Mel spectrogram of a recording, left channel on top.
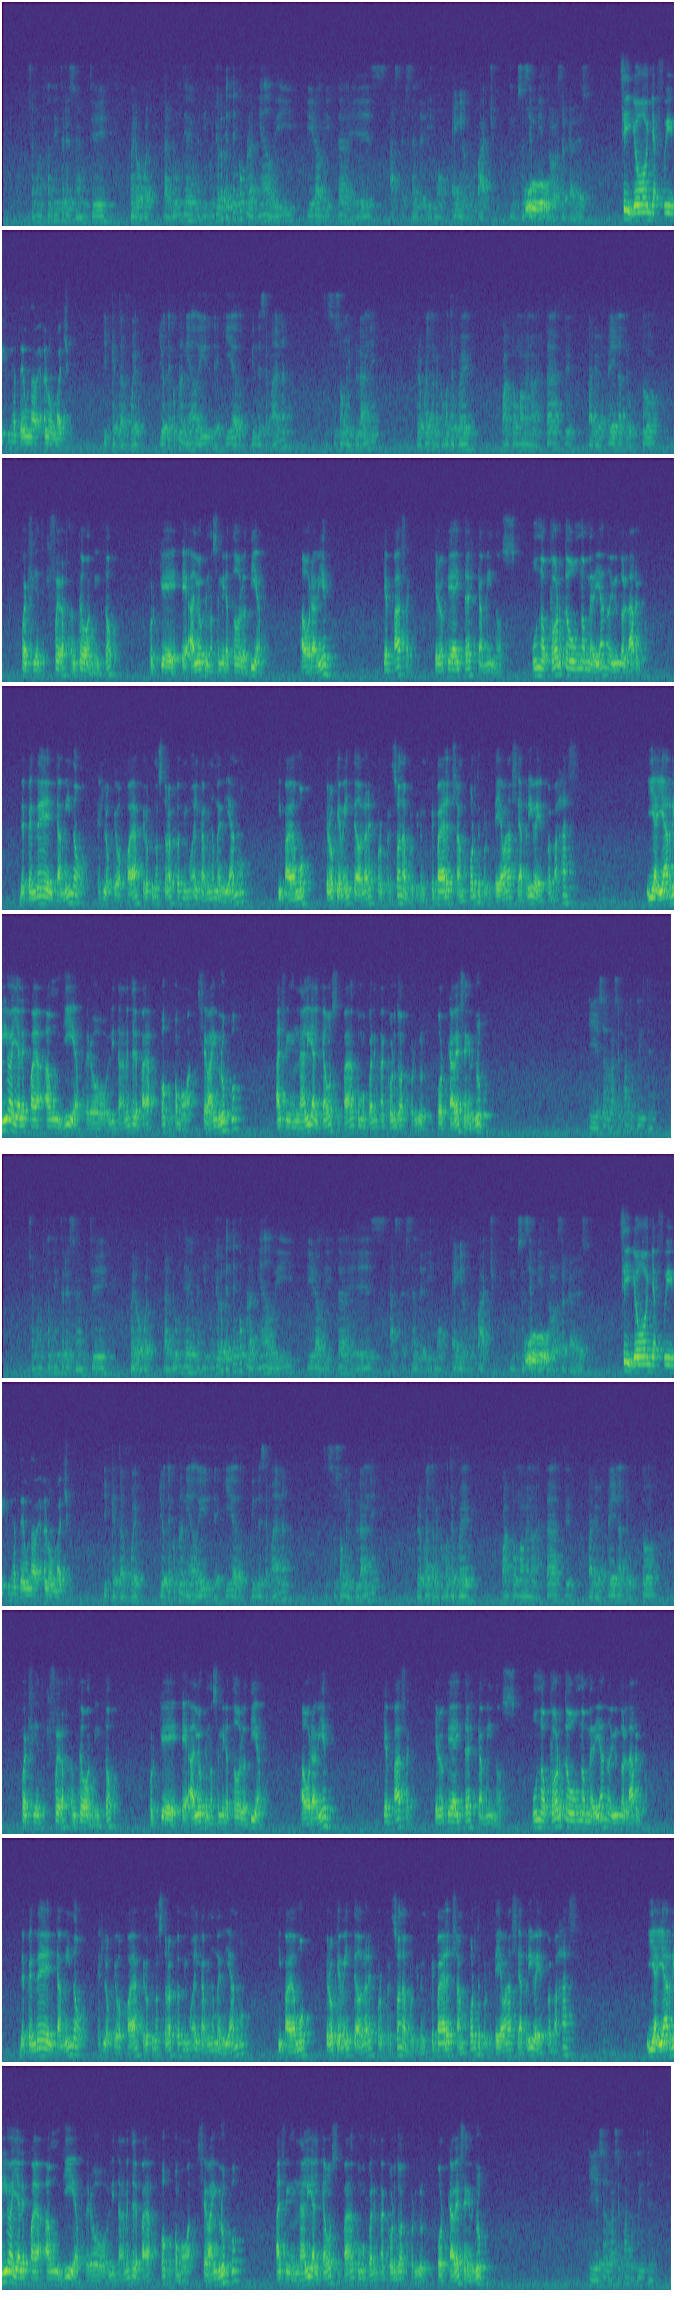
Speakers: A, on the right (about 70°); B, on the left (about 75°).
A: Suena bastante interesante, pero bueno, tal vez un día yo me animo. Yo lo que tengo planeado ir, ir ahorita es hacer senderismo en el Mombacho. No sé si
B: Uh,
A: has visto acerca de eso.
B: sí, yo ya fui, fíjate, una vez al Bombacho.
A: ¿Y qué tal fue? Yo tengo planeado ir de aquí a dos fines de semana. Esos son mis planes. Pero cuéntame, ¿cómo te fue? ¿Cuánto más o menos gastaste? ¿Valió la pena? ¿Te gustó?
B: Pues fíjate que fue bastante bonito porque es algo que no se mira todos los días. Ahora bien, ¿qué pasa? Creo que hay tres caminos, uno corto, uno mediano y uno largo. Depende del camino, es lo que vos pagas. Creo que nosotros escogimos el camino mediano y pagamos creo que 20 dólares por persona porque tenés que pagar el transporte porque te llevan hacia arriba y después bajás.
A: Ujú.
B: Y allá arriba ya les paga a un guía, pero literalmente le pagas poco, como va- se va en grupo, al final y al cabo se pagan como 40 córdobas por, gru- por cabeza en el grupo.
A: ¿Y eso hace cuánto fuiste?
